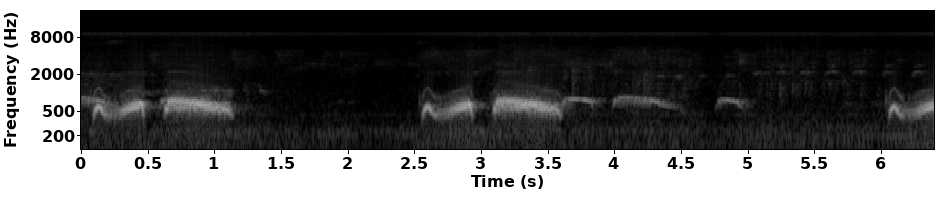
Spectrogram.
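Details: Spotted dove giving the 'kuk 1' style cooing used to get other doves calling: two loud, hollow, rolling coo phrases, each a quick rising note and then a long falling coo, with a few softer single coos between.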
